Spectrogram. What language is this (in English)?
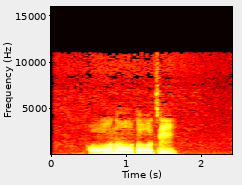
Cantonese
